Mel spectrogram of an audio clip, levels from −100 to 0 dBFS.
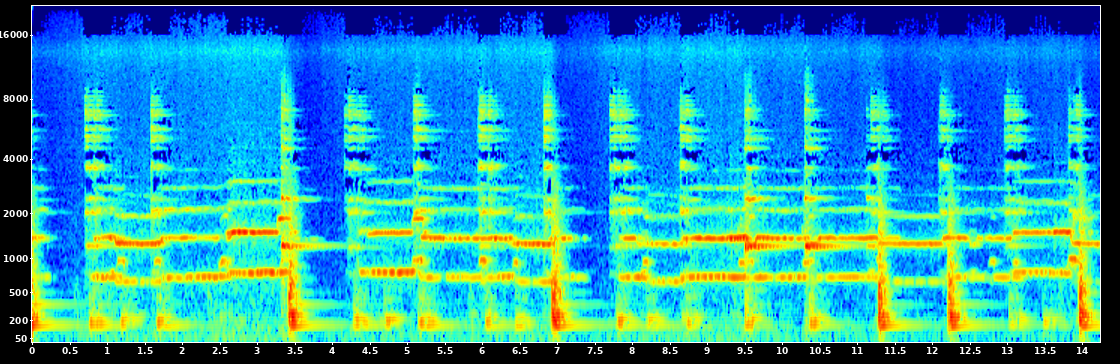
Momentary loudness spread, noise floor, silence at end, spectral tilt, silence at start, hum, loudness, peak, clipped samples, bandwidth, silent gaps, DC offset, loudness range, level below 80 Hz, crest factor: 13 LU; -41 dBFS; 0 s; -4 dB/octave; 0 s; none; -20 LUFS; -2 dBFS; under 0.1%; 19 kHz; none; under 0.1%; 3 LU; -54 dBFS; 20 dB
